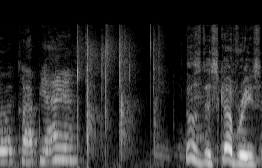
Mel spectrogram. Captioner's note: hands clapping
